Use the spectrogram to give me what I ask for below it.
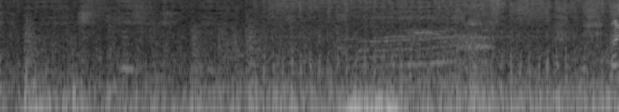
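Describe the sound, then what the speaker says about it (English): A hovering helicopter in the video game Detroit: Become Human gives a constant loud rotor roar and rumble throughout, with a faint voice-like tone partway through. "Tell that helicopter to get out of here."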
